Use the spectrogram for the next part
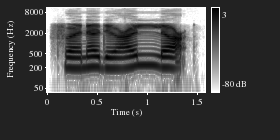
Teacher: लाम साकिन और लाम मुशद्दद, तो एक लाम स्किप होएगी और एक लाम पढ़ी जाएगी। इस लाम को हम पढ़ेंगे, ये लाम स्किप होएगी, ठीक है।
